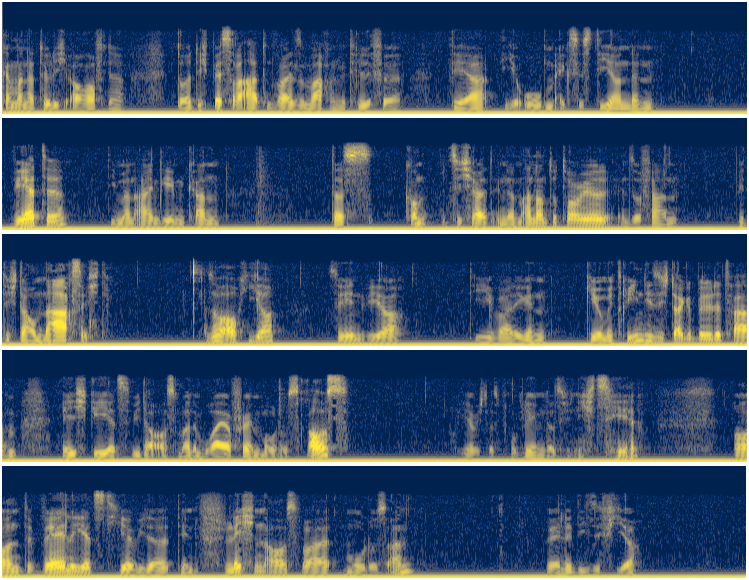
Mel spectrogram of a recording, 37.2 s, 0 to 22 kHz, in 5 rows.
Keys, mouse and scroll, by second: 3.5 click, 14.1 n, 16.2-19.7 middle drag, 25.1 z, 26.5-28.5 middle drag, 30.3 click, 32.0-37.2 right drag.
